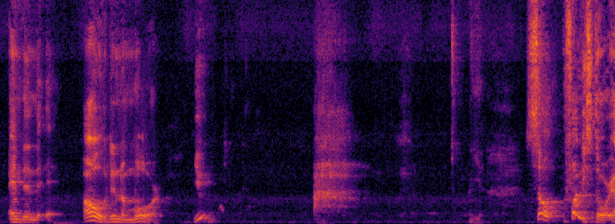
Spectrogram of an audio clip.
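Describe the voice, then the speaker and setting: A man hosting a casual chat, animated and playful, reading greeting-card lines aloud, with a slight cough. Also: medium pitch, echoey room. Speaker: podcast host.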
